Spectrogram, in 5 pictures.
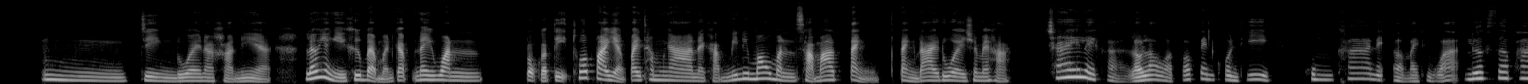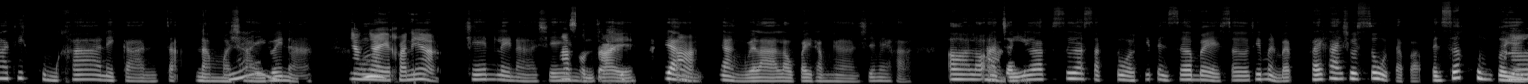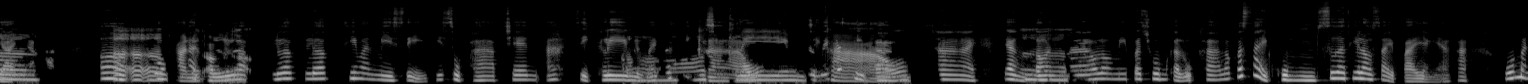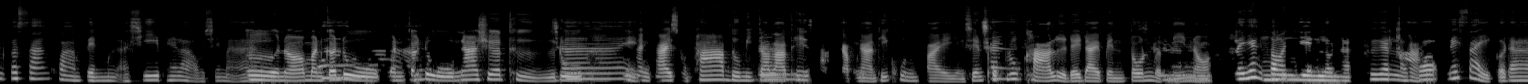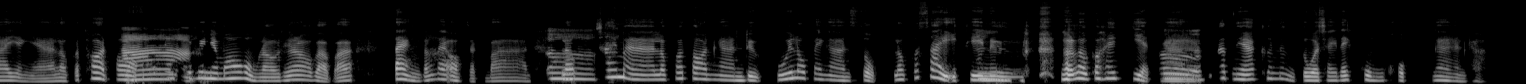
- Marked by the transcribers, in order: surprised: "อืม"; chuckle; in English: "เบลเซอร์"; chuckle
- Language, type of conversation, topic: Thai, podcast, คุณคิดว่าเราควรแต่งตัวตามกระแสแฟชั่นหรือยึดสไตล์ของตัวเองมากกว่ากัน?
